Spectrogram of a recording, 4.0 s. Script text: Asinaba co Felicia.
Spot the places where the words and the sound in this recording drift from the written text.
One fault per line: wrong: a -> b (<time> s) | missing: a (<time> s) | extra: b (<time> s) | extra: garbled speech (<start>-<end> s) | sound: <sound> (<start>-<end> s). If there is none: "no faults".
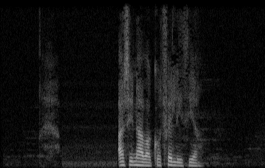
no faults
